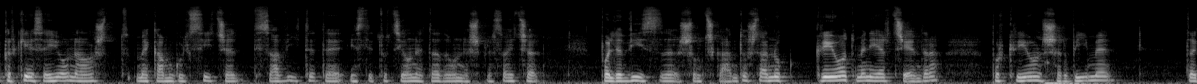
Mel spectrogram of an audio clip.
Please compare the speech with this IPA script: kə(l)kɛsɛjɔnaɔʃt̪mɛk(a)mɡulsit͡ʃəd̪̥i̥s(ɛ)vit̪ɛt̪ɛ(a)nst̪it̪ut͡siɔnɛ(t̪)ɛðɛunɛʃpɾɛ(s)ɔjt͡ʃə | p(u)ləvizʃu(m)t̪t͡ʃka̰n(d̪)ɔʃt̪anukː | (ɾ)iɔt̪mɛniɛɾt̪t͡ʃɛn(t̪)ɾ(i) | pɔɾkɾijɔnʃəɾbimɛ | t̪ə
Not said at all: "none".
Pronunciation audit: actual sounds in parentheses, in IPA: ɾ, a, a, i, t̪, s, ɔ, m, d̪, ɾ, d̪, a

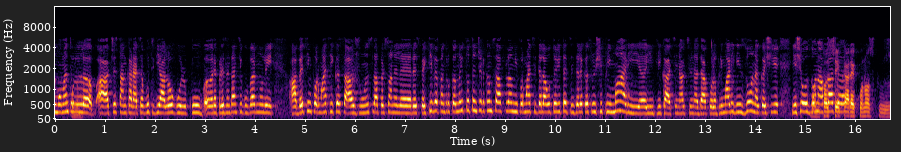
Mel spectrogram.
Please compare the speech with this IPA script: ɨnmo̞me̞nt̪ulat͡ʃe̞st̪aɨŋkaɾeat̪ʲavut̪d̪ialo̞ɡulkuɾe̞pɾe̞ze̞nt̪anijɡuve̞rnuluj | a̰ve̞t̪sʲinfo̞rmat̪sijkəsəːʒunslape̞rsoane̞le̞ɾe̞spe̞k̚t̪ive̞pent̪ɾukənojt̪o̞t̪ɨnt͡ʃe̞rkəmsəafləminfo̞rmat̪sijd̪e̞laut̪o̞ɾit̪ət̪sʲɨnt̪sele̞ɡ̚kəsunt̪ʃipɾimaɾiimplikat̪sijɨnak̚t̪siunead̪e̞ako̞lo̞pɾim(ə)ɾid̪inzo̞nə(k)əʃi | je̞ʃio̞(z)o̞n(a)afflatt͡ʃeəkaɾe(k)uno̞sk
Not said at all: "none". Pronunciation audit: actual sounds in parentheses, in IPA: a, k, z, ə, k

